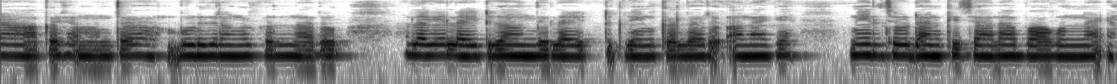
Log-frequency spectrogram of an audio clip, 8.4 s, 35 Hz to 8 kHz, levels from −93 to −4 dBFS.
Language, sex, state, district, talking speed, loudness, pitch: Telugu, female, Andhra Pradesh, Sri Satya Sai, 115 wpm, -13 LUFS, 210 Hz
